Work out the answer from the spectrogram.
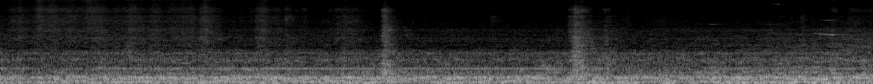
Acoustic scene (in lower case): subway train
